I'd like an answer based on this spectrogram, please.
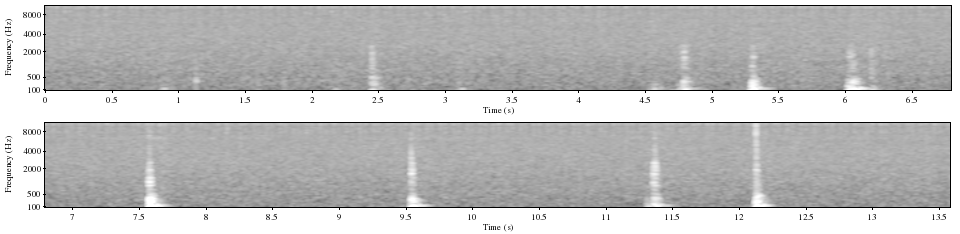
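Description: Irregular dull thuds, about ten of them, heard underwater as small sunfish inside a wire-mesh minnow trap bump against the GoPro's waterproof housing.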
